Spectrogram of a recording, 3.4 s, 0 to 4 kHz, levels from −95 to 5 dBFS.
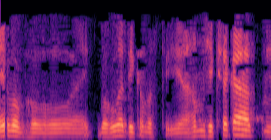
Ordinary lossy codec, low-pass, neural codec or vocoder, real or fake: MP3, 16 kbps; 3.6 kHz; none; real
